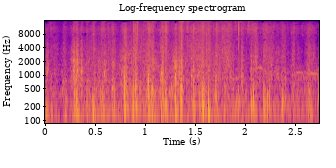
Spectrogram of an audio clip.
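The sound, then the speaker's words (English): Horses are guided at a gallop around a dirt track at the Inanda Club, a polo club. Their hooves thud in a rapid, overlapping rhythm with a steady rumble of hoofbeats and no voices. “guides horses on a gallop around a dirt track.”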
